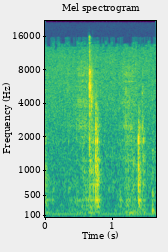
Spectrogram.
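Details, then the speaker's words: T96 overdrive unit turned by hand: a few faint, sparse ticks over quiet gear movement as the blocker ring hits the pawl and the sun ring stops rotating; normal overdrive blocker ring click. "Just listen, and you can actually see the sun ring rotating, and it'll stop rotating once the blocker ring hits the pawl. Hear that? Ignore the noise of the movement of the gears. Just a little click, little tapping sound."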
